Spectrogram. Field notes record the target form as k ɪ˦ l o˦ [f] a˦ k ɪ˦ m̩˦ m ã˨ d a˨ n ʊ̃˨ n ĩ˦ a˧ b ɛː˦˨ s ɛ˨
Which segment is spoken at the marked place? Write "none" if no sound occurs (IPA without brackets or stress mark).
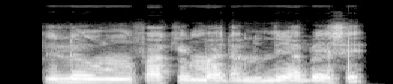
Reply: f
